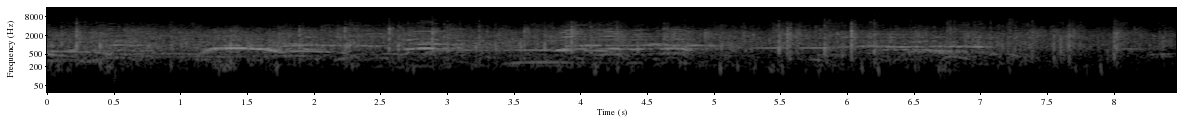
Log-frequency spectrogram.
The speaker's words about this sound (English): Clap your hands and give God the praise.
